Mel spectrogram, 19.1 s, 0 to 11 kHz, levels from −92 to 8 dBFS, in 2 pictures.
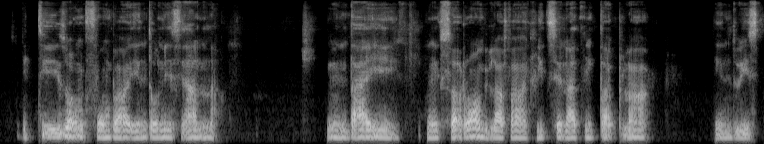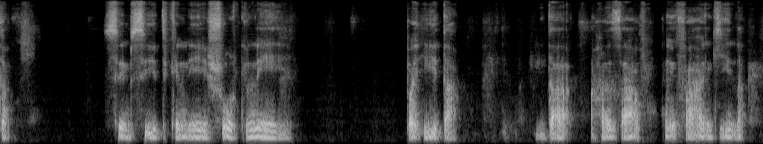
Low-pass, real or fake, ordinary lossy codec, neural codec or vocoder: none; fake; none; vocoder, 22.05 kHz, 80 mel bands, HiFi-GAN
